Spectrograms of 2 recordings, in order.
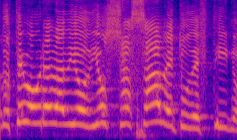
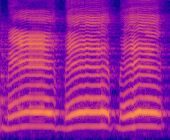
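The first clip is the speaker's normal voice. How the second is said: sheep bleat; 4 dB louder, much slower than usual. Pretend. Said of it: "escuchar a las ovejas".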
